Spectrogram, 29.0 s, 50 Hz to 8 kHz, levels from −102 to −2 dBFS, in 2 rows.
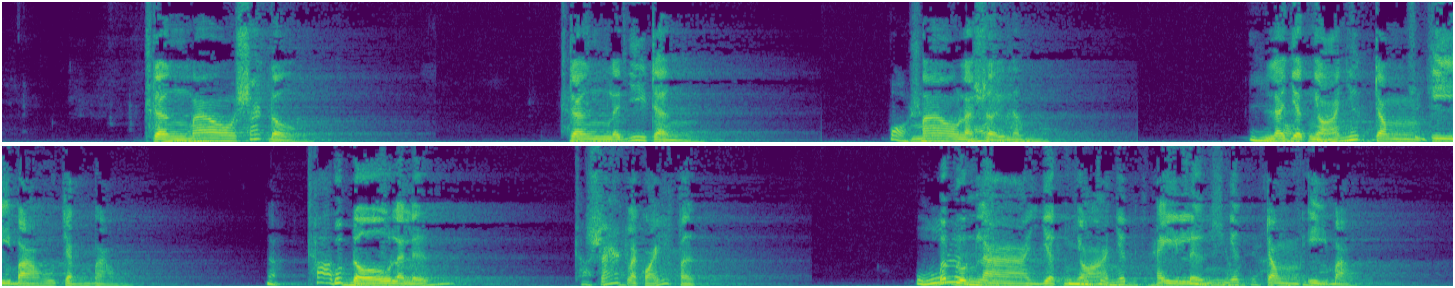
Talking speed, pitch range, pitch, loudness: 85 wpm, 95-130 Hz, 110 Hz, -19 LUFS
